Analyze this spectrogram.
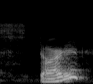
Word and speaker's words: started: How do you pronounce started? Started. Good question, Brandon. Started. It's not American English. I'm going to make that second T a D pronunciation if you hear it.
